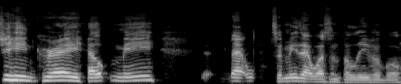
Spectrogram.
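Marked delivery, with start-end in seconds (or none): 0.0-1.6 slow, high, drawn-out fake blubbering whine. Mocking a movie scene where the character cries out: mock crying as Professor X. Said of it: "Professor X is crying, going".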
